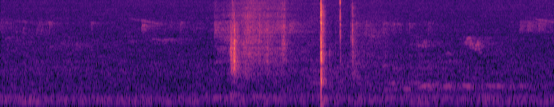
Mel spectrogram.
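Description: A short swish, then about half a second later a single sharp snap, the loudest sound, followed by a couple of tiny clicks, over faint outdoor background.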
